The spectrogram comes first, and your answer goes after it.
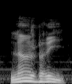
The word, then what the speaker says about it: lingerie: Lingerie. It's a French word. I'm going to pronounce it the French way.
